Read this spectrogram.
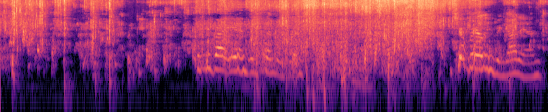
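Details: Hound puppies and another dog, playing in water and barking at a backhoe, give wavering, sliding howls over loud splashing water.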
